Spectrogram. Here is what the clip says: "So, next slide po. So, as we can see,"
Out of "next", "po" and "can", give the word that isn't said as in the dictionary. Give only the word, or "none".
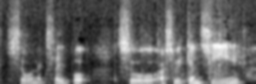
po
